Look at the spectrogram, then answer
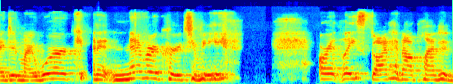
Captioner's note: laughs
